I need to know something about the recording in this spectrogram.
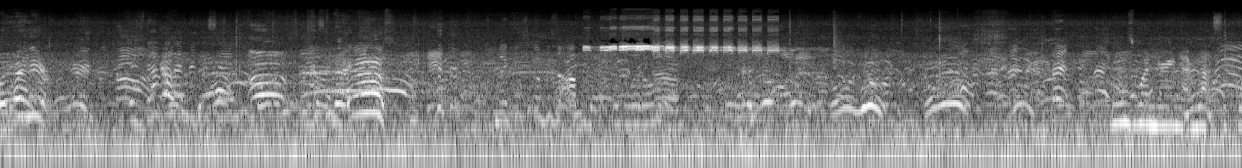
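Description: Voices of players and spectators on the sideline, overlapping and indistinct, with a referee's whistle blown about six seconds in: a high, warbling blast lasting about two seconds.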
